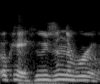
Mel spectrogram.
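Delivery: ordinary delivery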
